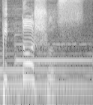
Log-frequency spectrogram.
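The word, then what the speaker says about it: πτωχός: E a palavra humildes de espírito se pronuncia no grego como pitochos.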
